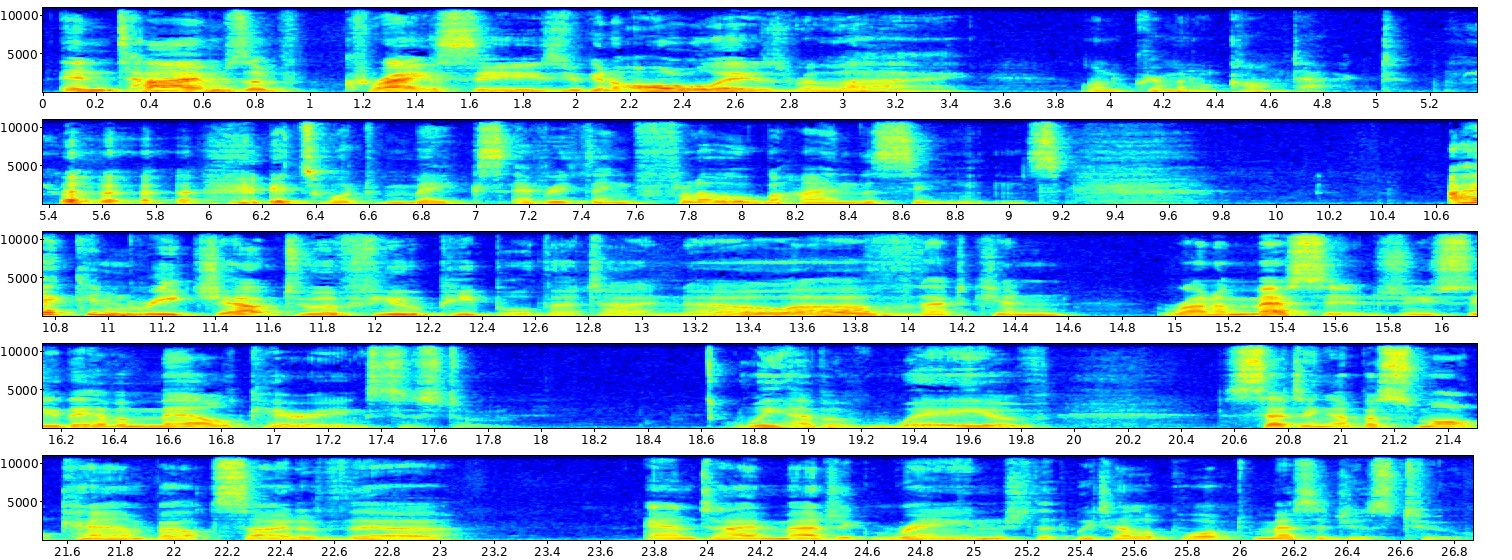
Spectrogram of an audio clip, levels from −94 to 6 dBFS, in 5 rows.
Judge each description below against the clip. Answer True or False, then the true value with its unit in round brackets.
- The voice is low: True (115 Hz)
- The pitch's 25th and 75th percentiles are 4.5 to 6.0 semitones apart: True (5.1 semitones)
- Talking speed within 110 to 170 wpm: True (145 wpm)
